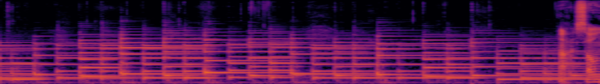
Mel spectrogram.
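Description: Piano tone from a digital keyboard playing a flowing one-hand arpeggio pattern through minor chords in G harmonic minor. Overlapping notes are left to ring and the pattern stops just before the end.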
